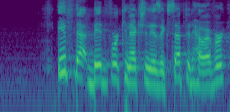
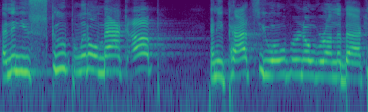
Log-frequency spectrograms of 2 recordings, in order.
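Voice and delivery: ordinary delivery

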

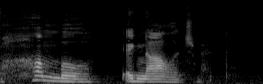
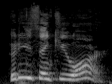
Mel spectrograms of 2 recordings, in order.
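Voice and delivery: higher, quick, scoffing challenge; mocking retort; 7 semitones higher, 4 dB quieter, faster than usual. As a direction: needle him with the question. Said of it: "we might say it this way".

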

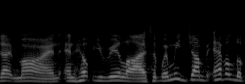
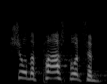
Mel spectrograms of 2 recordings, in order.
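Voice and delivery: usual speaking voice

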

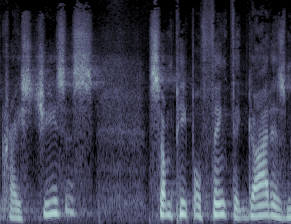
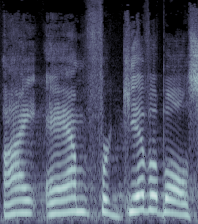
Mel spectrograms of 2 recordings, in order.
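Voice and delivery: louder and slower, leading the crowd; said out loud together; 3 semitones higher, 5 dB louder, slower than usual. Shown as a demonstration. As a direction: proclaim it slowly for all to repeat. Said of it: "Say that out loud with me".

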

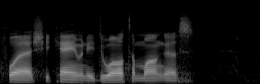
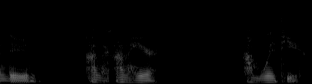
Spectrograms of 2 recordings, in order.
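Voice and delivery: very soft, near-whispered comfort; hushed reassurance; 3 semitones lower, 18 dB quieter than usual. Retold or imitated. Pastor voicing Jesus sitting with him, hushed tender reassurance. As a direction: say it gently and barely aloud, to console.

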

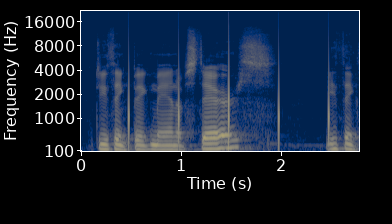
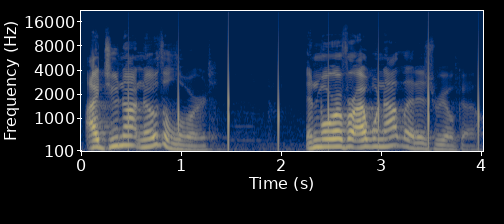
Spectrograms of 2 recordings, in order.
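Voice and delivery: louder, higher defiant king; defiant Pharaoh; 4 semitones higher, 6 dB louder than usual. Acted. Pharaoh defies God, scornful and loud. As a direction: throw the challenge back at God. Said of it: "Pharaoh picks a fight with God".

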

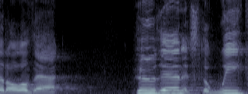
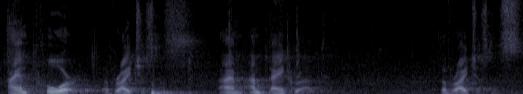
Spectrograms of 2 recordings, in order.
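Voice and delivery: humble prayer; 7 semitones lower, 4 dB quieter than usual. Acted. Believer confessing need before the Lord, hushed humble prayer. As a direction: pray it low and broken, as if emptied out.

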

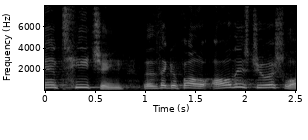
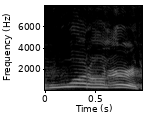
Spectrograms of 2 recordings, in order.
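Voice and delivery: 1 furious driver; 7 semitones higher, 3 dB louder, slower than usual. Pretend. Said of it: "He's furious".

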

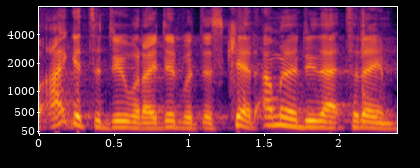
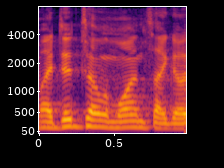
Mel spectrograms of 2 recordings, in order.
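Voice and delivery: usual speaking voice

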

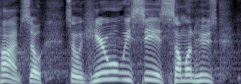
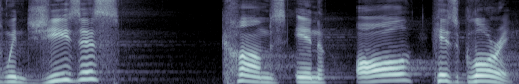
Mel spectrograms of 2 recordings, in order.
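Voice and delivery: slow emphasis; much slower than usual. Shown as a demonstration. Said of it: "Just stop there".

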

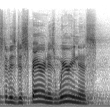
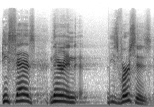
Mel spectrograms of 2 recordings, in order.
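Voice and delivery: ordinary talk

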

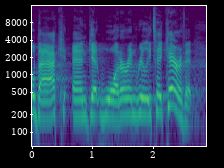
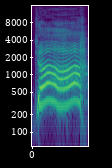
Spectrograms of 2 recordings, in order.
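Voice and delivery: higher, louder, scoffing "Duh!"; mock audience scoff; 7 semitones higher, 10 dB louder than usual. Voicing the congregation's smug thought, loud mock scoff. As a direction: play the know-it-all listener. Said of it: "some of you are already thinking".

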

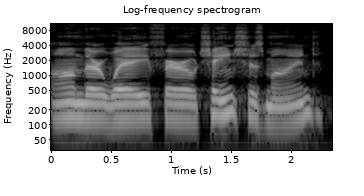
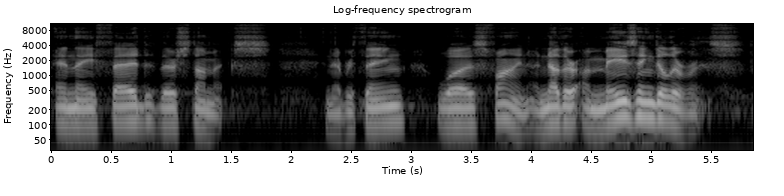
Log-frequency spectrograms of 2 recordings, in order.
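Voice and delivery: normal talking voice

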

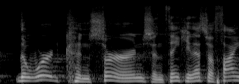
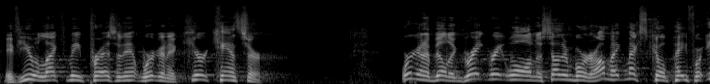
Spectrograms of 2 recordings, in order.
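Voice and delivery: mock politician; 7 semitones higher, faster than usual. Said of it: "but it's what they do".

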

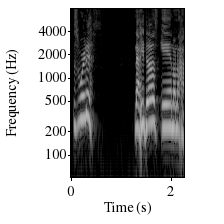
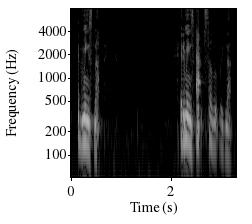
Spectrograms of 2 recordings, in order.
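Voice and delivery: whisper; 4 semitones lower, 3 dB quieter, much faster than usual. Real, not acted. Hushed emphasis.

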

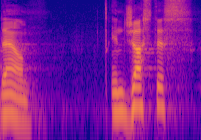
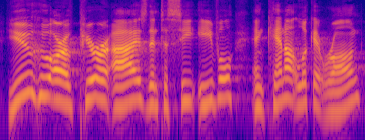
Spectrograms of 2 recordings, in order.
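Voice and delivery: raised, louder voice crying out the verses; impassioned scripture reading; 4 semitones higher, 4 dB louder than usual. Acted. Preacher reading Habakkuk's complaint to God aloud, in a raised, impassioned reading voice. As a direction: read the prophet's complaint as a fervent plea.

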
